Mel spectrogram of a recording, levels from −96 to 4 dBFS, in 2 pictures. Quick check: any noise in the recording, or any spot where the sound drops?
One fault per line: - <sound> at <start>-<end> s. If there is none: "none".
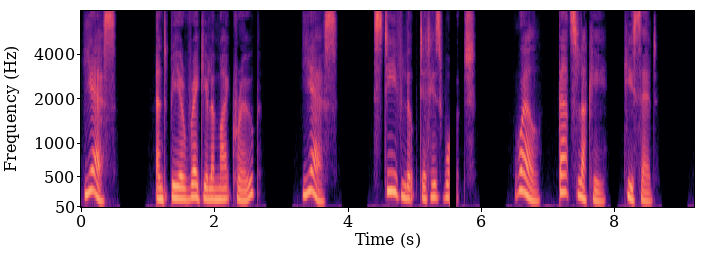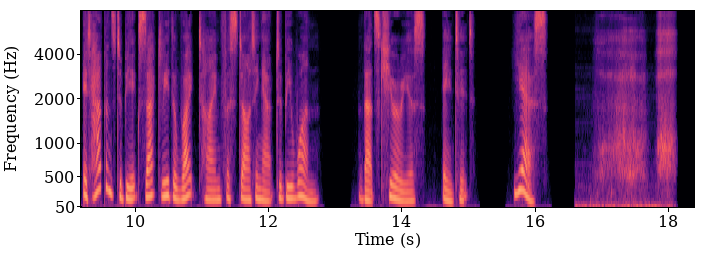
- dropout at 5.5-5.6 s
- breath at 16.6-18.1 s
